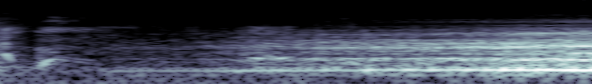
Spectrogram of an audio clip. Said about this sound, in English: Hey, look at those cars whiz by.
